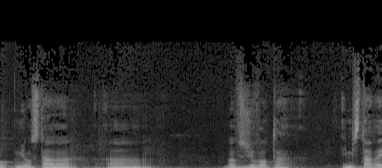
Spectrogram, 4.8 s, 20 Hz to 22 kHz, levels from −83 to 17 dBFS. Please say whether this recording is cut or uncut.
uncut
